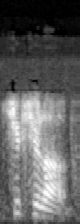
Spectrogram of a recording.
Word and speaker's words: Chicxulub: I know you know how to pronounce Maya. You did it, Chicxulub.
